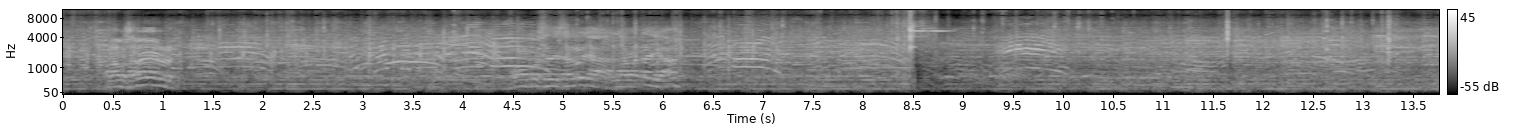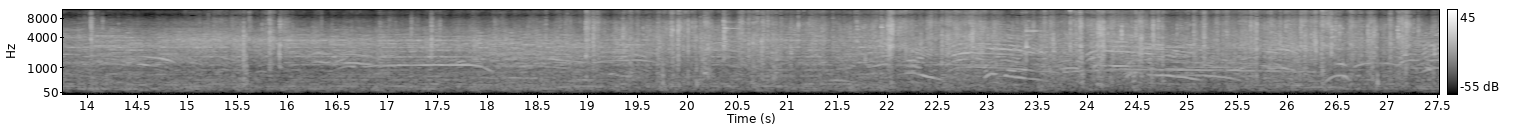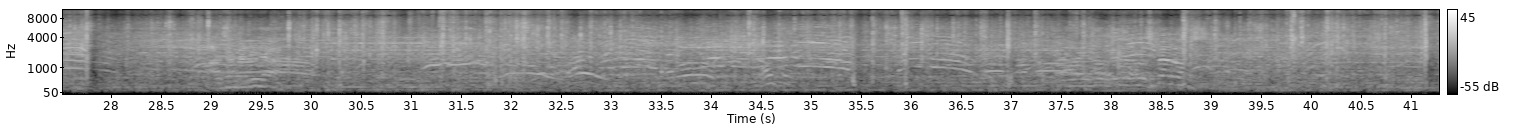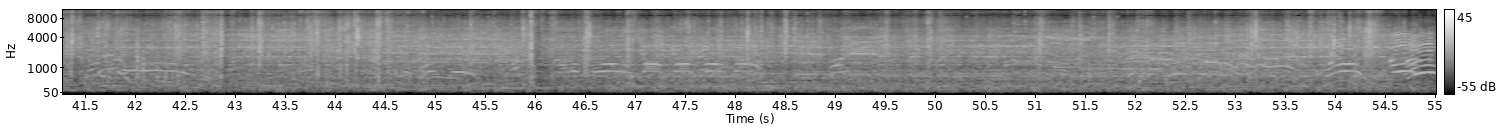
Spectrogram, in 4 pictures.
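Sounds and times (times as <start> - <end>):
people shouting and cheering: 0.0 - 55.0.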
